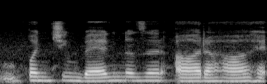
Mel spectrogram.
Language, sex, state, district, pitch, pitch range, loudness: Hindi, male, Haryana, Charkhi Dadri, 165 Hz, 155-175 Hz, -16 LUFS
